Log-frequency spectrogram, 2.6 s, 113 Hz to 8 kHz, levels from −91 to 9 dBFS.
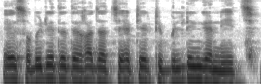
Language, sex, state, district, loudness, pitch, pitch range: Bengali, male, Assam, Hailakandi, -14 LUFS, 135 Hz, 125-140 Hz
